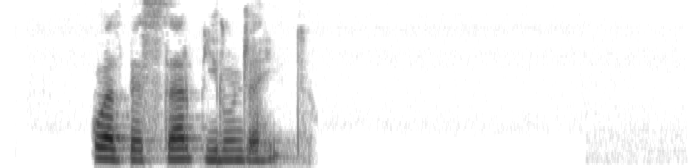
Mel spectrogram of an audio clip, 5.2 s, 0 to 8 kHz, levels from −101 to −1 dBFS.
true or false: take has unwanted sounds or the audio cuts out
false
